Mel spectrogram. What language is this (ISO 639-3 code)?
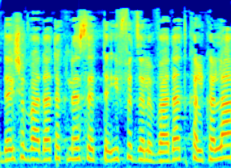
heb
